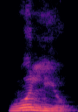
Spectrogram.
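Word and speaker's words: voglio: उसके बाद में वी O plus G एल आई ओ, वी ओ का वो, और जी एल आई ओ इसको कैसे बोलेंगे, लियो, वो लियो।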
